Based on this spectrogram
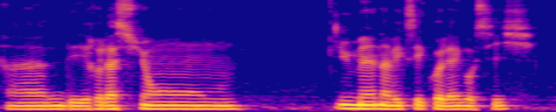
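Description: A man speaks at a fairly slow pace with a fairly low pitch. His tone is dark and mellow. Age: 30s. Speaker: dental hygienist. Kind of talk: interview about his job.

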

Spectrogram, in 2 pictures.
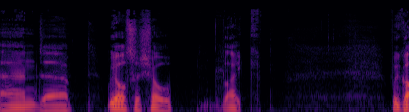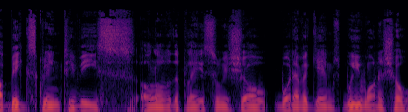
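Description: Over a very clean recording with a silent background, a man with a Swedish accent speaks at a moderate pace with long, frequent pauses, his fairly low, dark, mellow voice fairly even in intonation and the sound dry and close with no echo. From Sweden. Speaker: beer podcaster and restaurant worker. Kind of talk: casual chat. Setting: at home.

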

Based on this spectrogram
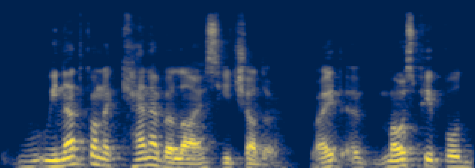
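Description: A man speaks with a German accent. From Germany. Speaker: esports entrepreneur. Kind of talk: interview conversation. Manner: hesitant, filler-heavy.

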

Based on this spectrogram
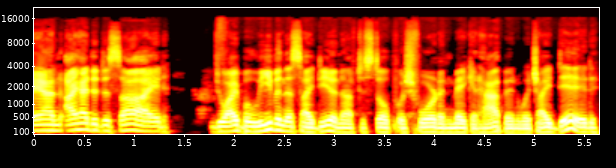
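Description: With an American accent, a man talks at a fairly quick pace in a medium pitch with ordinary pitch variation and an ordinary speaking voice. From US West Coast, San Jose, California. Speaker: tech company founder. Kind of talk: casual interview. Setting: podcast interview.

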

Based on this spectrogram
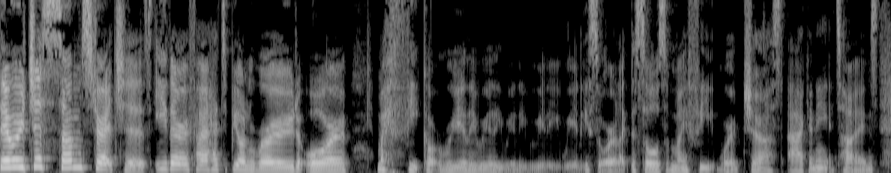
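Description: In a very clean recording with a silent background, a woman with an Edinburgh accent talks at a fairly quick pace with hardly any pauses and big swings in loudness. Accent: Scottish (Edinburgh). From Scotland, Edinburgh. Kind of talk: casual chat.

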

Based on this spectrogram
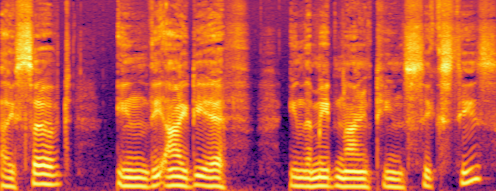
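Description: This man's voice has a dark, mellow tone. His intonation stays fairly even. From Israel (born in Iraq). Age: 70s. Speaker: historian and professor. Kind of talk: interview. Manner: halting, many fillers.

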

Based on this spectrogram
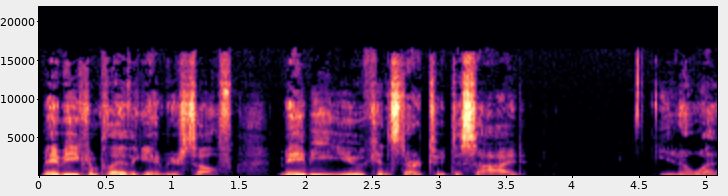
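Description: In a very clean recording with a silent background, a man with a dark, mellow tone and fairly low pitch speaks at a moderate pace, leaving long, frequent pauses. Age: 40s. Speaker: podcast host on voice technology. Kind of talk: solo podcast monologue. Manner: conversational, some self-repetition.

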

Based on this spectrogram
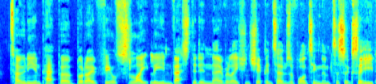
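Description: Against a quiet background, a man with a fairly low pitch talks at a fairly quick pace in an ordinary speaking voice. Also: ordinary pitch variation. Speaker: podcast co-host. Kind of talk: casual podcast chat about comic book movies.

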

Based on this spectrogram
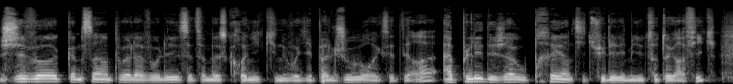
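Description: The delivery comes at a fairly quick pace with fairly even intonation, in a dry, close sound with no echo. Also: man, fairly low pitch for a man. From France, Normandy. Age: 40s. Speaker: photographer and podcast host. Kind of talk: interview conversation. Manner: hesitant, many fillers.

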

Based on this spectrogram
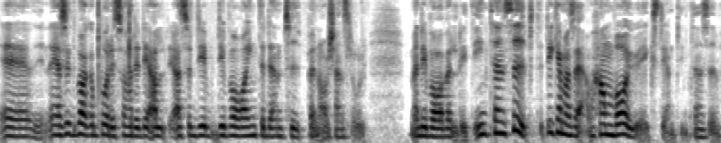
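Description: At a very fast pace, a woman with vocal fry speaks in a medium pitch with ordinary pitch variation. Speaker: podcast host. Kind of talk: casual diary monologue. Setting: at home.

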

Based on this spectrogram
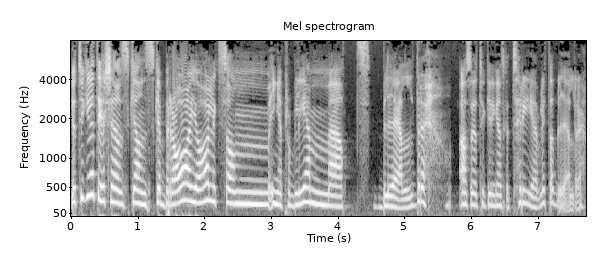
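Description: In a very clean recording with a silent background, a woman speaks at a moderate pace, medium in pitch, with lively intonation. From Sweden, Nybro in Småland. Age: 30s. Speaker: performer. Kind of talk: casual chat. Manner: talkative.

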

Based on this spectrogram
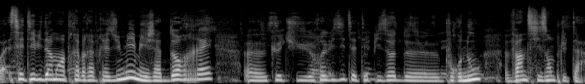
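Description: This woman has an unremarkable speaking voice at a medium pitch. Her pitch varies normally, and her pace is moderate. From eastern France, Besançon. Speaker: podcast host and brand founder. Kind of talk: interview.

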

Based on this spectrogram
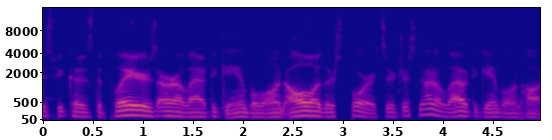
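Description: A man with an ordinary speaking voice and fairly low pitch speaks with ordinary pitch variation, the recording very clean with a silent background and a dry, close sound with no echo. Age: 30s. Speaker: podcast co-host, dad. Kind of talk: casual chat.

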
